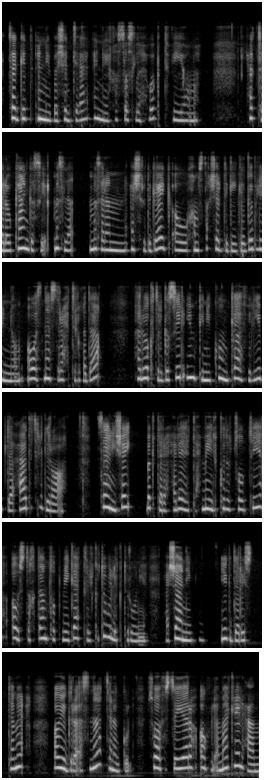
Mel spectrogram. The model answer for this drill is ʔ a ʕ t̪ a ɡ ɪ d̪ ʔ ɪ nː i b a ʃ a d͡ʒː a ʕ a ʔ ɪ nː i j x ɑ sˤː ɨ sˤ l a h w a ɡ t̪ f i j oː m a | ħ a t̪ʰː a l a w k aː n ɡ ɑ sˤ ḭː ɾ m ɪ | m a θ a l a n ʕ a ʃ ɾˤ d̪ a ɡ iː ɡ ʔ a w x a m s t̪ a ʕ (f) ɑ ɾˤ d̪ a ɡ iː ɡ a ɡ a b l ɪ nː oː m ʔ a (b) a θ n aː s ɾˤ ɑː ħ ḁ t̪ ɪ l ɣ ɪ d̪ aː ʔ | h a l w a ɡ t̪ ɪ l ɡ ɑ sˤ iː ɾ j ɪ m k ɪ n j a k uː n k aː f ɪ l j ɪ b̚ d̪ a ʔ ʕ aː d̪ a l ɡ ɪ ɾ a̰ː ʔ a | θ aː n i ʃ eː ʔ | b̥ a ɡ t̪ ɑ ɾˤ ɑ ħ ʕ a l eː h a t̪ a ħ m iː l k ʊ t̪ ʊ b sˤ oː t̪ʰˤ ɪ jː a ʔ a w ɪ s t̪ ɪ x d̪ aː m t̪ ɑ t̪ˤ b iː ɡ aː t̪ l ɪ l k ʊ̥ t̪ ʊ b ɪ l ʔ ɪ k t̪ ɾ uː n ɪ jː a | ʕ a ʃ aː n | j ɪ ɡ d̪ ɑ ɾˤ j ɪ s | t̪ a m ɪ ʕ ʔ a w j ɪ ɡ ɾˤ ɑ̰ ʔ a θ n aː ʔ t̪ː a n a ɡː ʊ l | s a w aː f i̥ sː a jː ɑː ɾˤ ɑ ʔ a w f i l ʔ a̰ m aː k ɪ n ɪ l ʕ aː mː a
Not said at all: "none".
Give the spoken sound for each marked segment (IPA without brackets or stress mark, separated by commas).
ʃ, w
